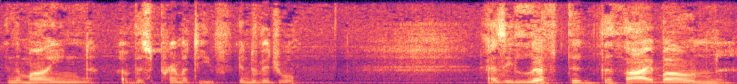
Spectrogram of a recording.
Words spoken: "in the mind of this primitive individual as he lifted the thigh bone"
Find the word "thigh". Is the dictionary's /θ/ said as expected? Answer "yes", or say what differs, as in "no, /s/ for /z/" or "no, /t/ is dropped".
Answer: yes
